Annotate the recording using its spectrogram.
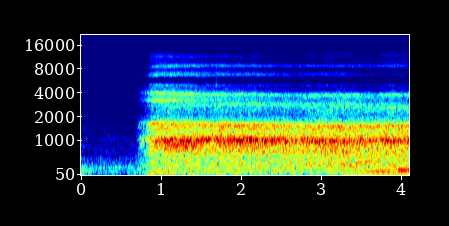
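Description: Near silence, then about a second in a steady airy whoosh, like a long breath or wind, starts and holds at an even level, with low sustained tones coming in near the end.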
